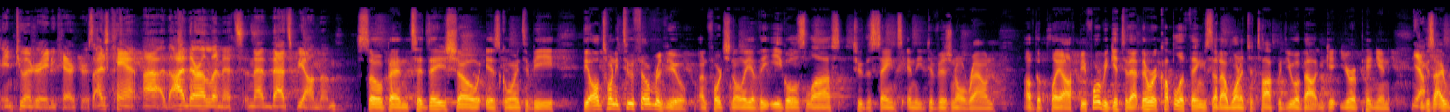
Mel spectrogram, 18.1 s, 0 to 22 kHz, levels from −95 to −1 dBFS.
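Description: From start to finish, the speech is trailed by an echo with no canceller: the far end's loudspeaker feeds its microphone and nothing subtracts it, so each phrase returns after the network round trip, roughly a fifth of a second late and about 21 dB down. Unlike room reverberation, which smears into a smooth decaying tail, this is a distinct, thinner repeat that starts after a clear gap and tracks every syllable.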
